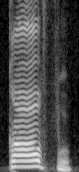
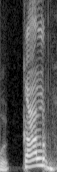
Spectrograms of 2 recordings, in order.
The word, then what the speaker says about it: calf: यहाँ पे देखिए CALF, काफ, क्या पढ़ेंगे? काफ, काल्फ नहीं, काल्फ नहीं पढ़ेंगे, काफ, ऐसे।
